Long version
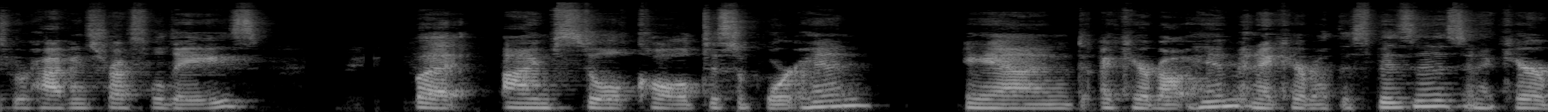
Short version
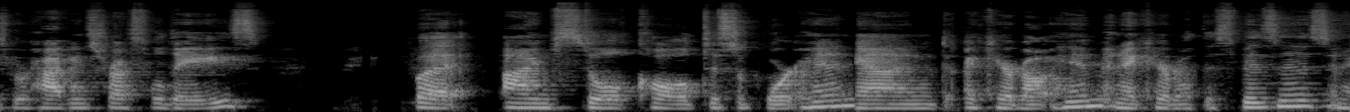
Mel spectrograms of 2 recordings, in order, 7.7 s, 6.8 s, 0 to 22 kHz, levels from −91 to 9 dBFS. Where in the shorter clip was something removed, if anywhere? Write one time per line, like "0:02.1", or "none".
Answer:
0:04.3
